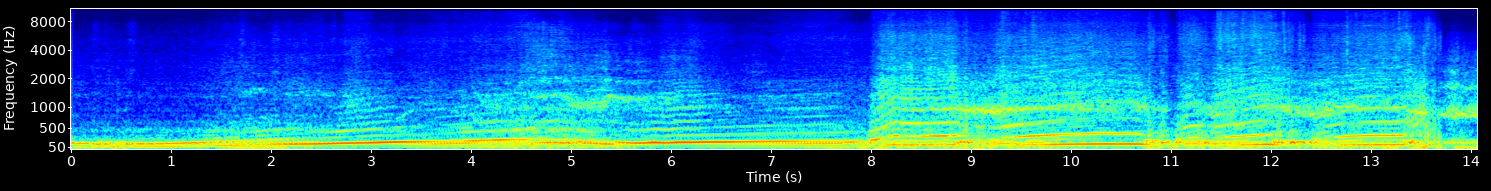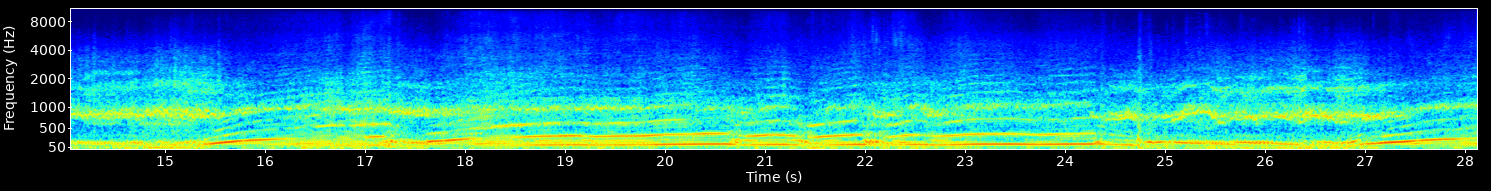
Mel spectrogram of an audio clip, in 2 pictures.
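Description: Nissan 350Z's 3.5-litre V6 heard from inside the cabin on a drift run, revving up and falling back again and again as the car is thrown through the corners. Tyres are squealing and skidding, harshest from about eight to thirteen seconds in, with a steady high squeal carrying on after that.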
